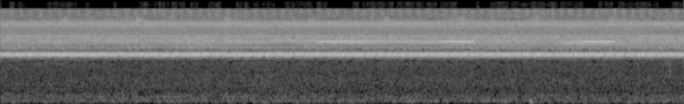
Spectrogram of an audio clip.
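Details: Grass insect song used for meditation: an even, piercing high trill sustained throughout, with airy upper overtones and a few thin, short whistles drifting over it.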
